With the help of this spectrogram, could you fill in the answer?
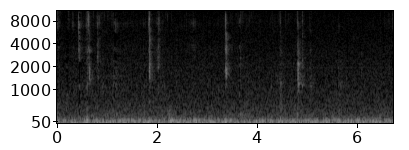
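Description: A metal knife scrapes and shaves the surface of a solid yellow bar of soap held in the palm. Soft, crisp little scratches and bright ticking flicks sound over a steady low rumble, each cut dying away almost at once.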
